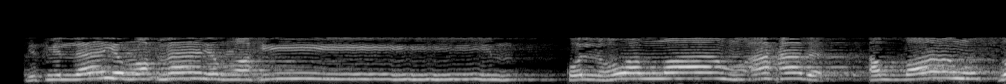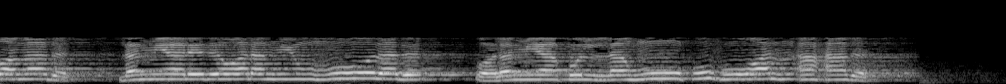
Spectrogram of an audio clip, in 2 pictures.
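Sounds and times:
Quran recitation: 0.2s - 19.3s.

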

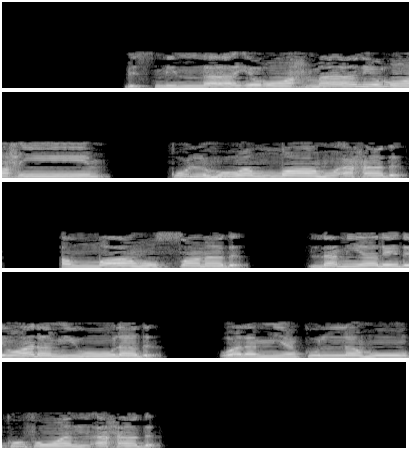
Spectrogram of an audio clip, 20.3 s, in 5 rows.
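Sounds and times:
Quran recitation: 1.2s - 5.2s, 5.8s - 10.6s, 11.2s - 17.9s.

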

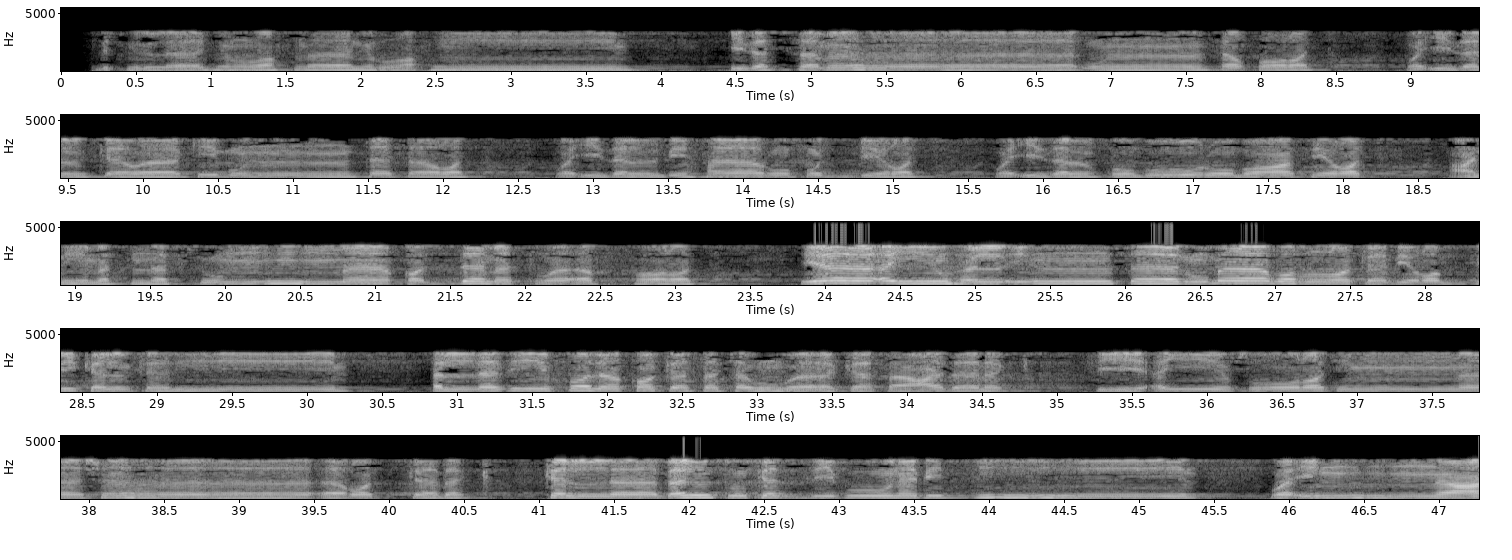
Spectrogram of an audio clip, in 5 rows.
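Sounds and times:
Quran recitation in the Hafs an Asim reading: 0.2s - 47.2s.

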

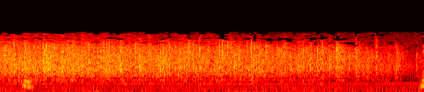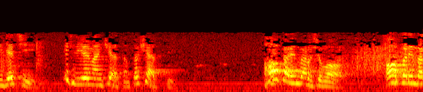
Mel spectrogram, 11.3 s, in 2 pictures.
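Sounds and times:
audience clapping: 0.0s - 6.3s, 10.0s - 11.2s
speech: 5.6s - 8.1s, 9.2s - 11.2s.

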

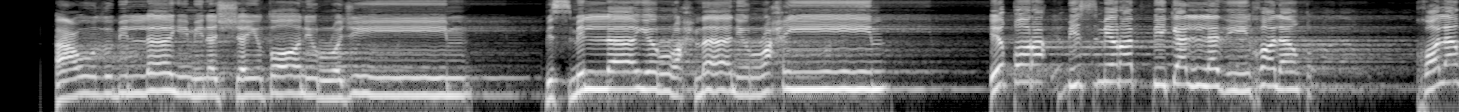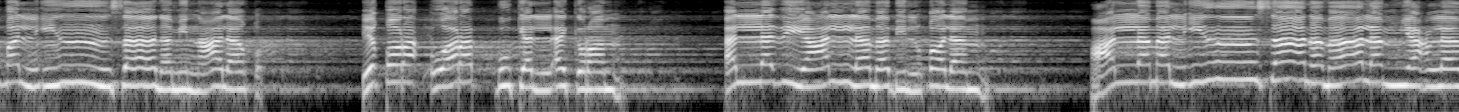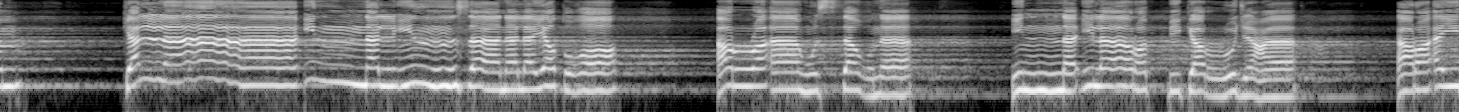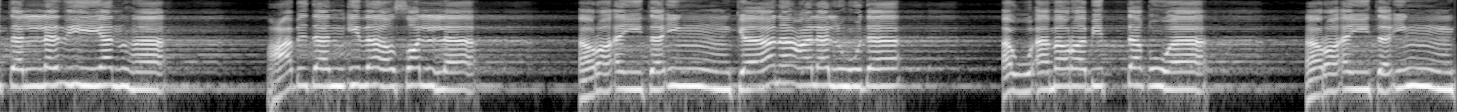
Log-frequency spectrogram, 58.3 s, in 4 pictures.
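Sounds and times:
Quran recitation: 0.6s - 58.3s.

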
